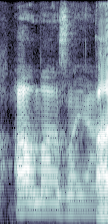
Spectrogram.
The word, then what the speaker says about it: Almaz Ayana: Um, Ama- Ayana, I can't say her name. Anyway, she. Uh, Almaz Ayana.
